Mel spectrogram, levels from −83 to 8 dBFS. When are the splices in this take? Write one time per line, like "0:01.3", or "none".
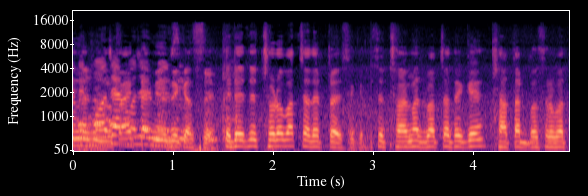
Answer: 0:01.4
0:03.1
0:04.2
